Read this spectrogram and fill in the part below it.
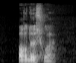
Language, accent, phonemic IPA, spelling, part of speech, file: French, France, /ɔʁ də swa/, hors de soi, adjective, LL-Q150 (fra)-hors de soi.wav
- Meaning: furious, enraged, beside oneself with anger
